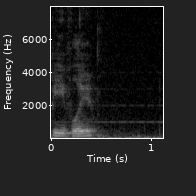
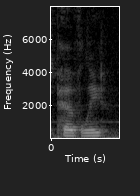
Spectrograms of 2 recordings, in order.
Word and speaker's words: Pevely: I believe it's pronounced Peevely. I don't think it's Pevely.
